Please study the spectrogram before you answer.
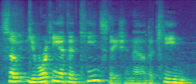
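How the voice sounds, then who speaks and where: A man's voice: fairly high pitch, very animated, normal speed, a little hiss or hum, rough recording. American man, casual encouraging interviewer. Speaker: interviewer, co-host.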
